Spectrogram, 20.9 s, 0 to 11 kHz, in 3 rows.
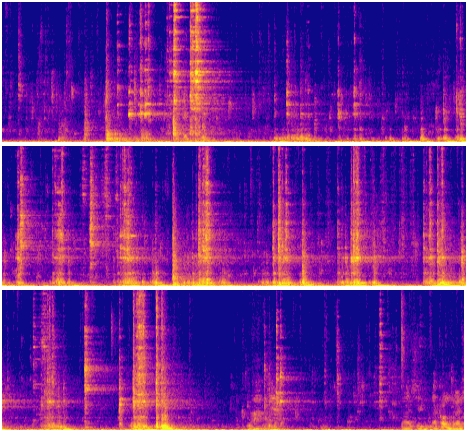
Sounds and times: maintenance workers fixing a broken pipe 0.4 - 20.8

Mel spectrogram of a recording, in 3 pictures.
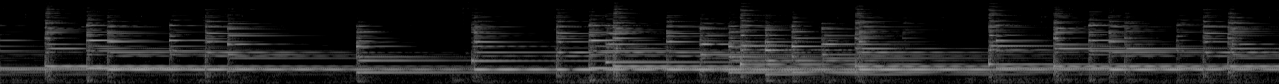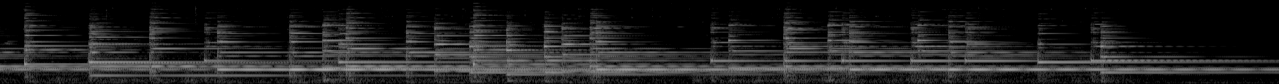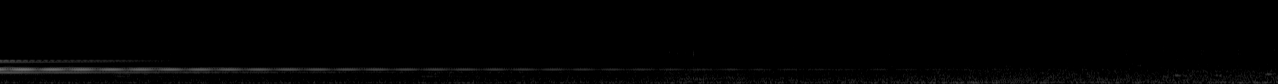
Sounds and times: Glockenspiel 0.0 - 34.3

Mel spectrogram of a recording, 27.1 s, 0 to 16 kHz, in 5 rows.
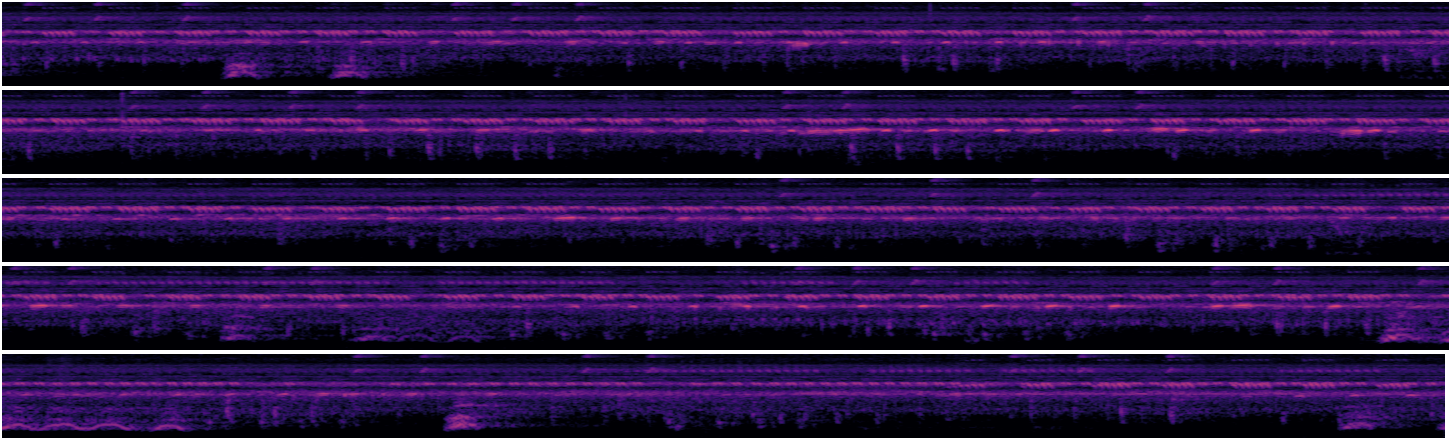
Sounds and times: Frogs chirping 0.0 - 27.1
Dogs barking 0.8 - 1.6
Insects called 11.9 - 27.1
Dogs barking 17.1 - 18.2
Dogs barking 21.4 - 22.7
Dogs barking 23.4 - 24.4
Dogs barking 26.7 - 27.1

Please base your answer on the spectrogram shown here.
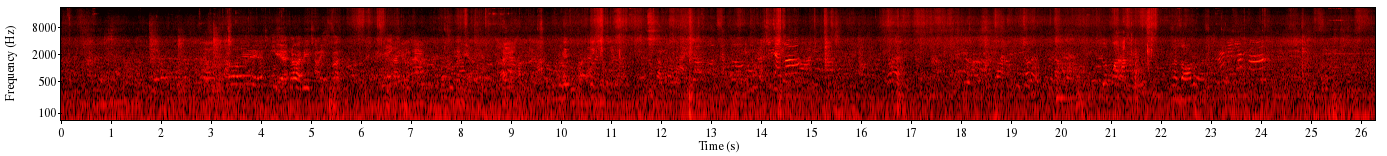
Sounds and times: Walking in the dusk market 0.0 - 26.2

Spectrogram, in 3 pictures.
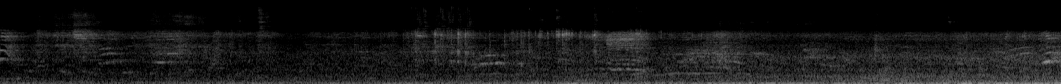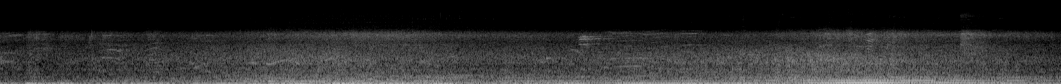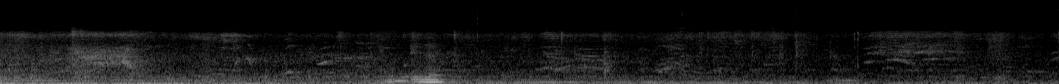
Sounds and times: Traffic Sound 0.1 - 31.8

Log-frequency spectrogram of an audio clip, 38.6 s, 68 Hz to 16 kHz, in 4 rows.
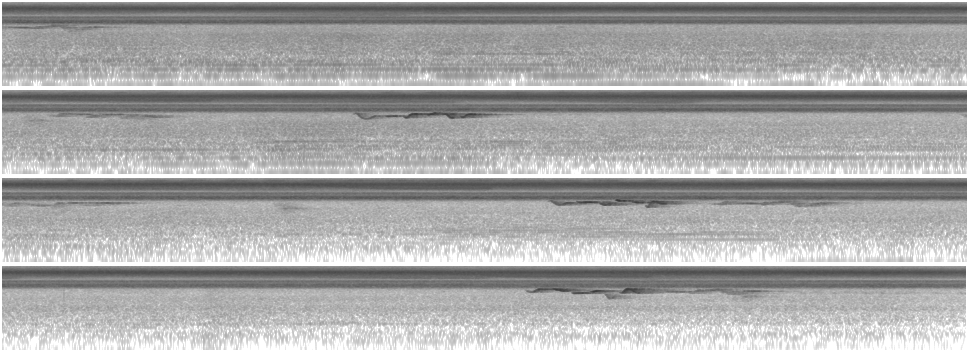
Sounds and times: Cicadas sound 0.0 - 38.5

